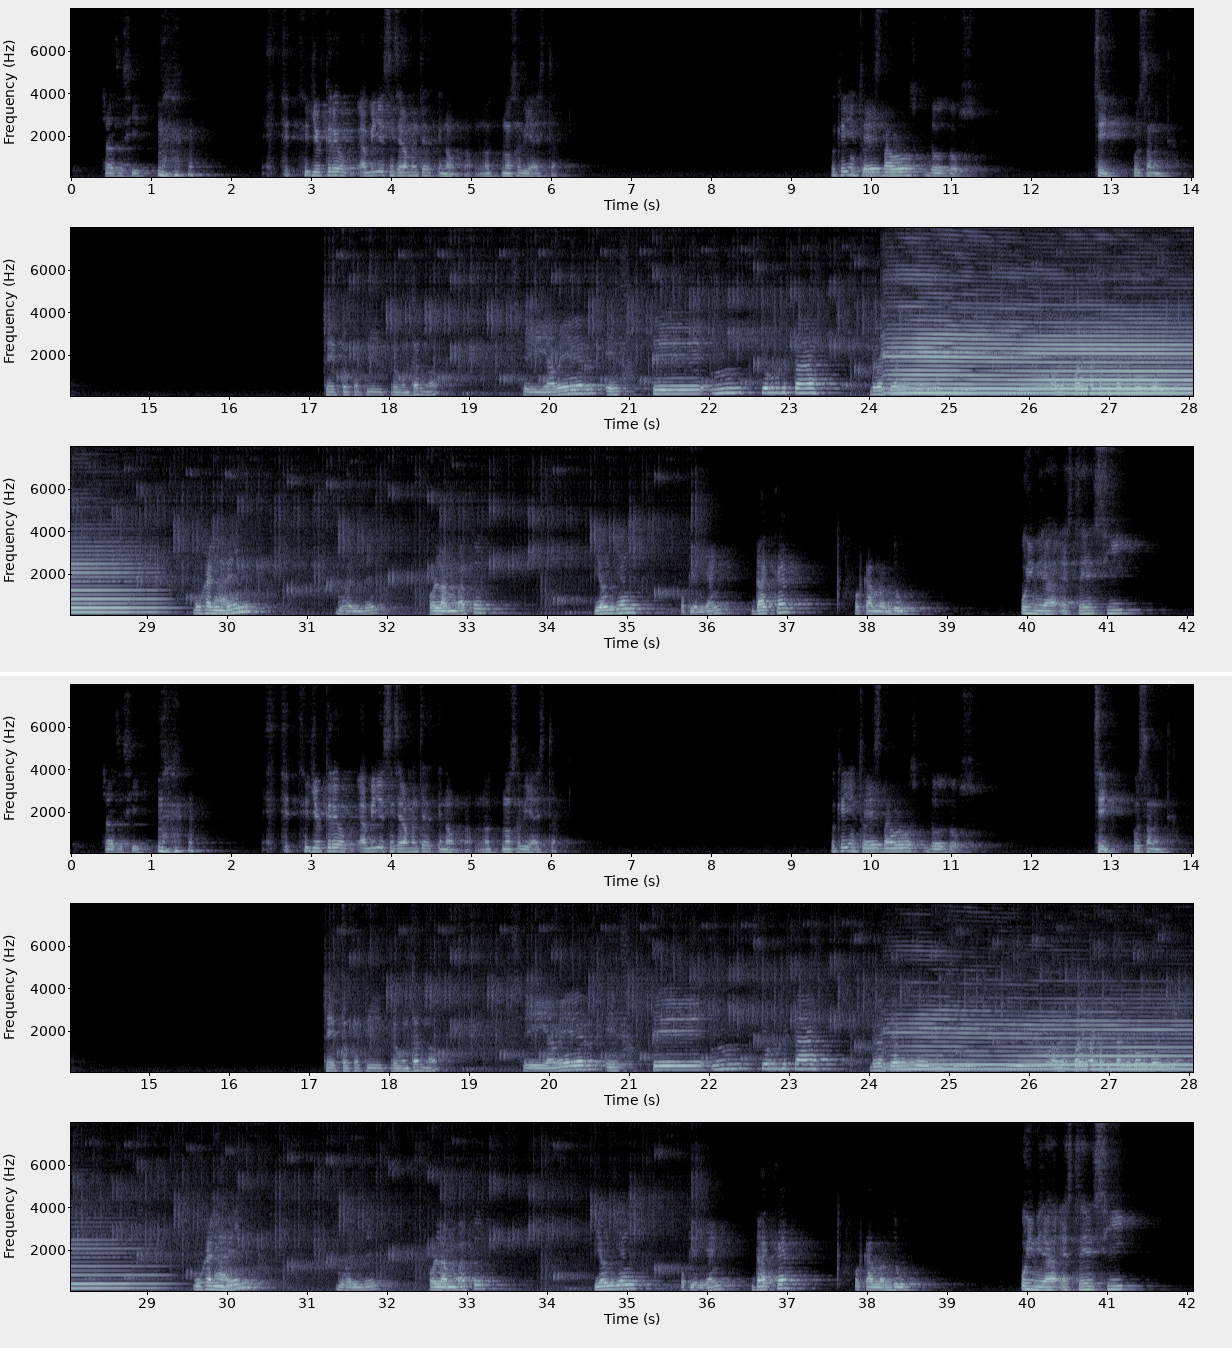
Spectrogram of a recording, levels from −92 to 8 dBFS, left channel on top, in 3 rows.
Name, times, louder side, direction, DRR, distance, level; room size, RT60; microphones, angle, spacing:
voice 1, 0.4-0.9 9.9-11.1 19.7-21.0 21.3-23.4 24.0-27.9 29.6-30.3 31.4-31.9 32.5-33.2 34.6-35.1 35.8-36.2 36.5-37.1 38.0-38.5, equal, 15° left, 3 dB, 0.8 m, -27 dB
voice 2, 1.1-1.6 2.4-6.1 9.5-10.1 12.8-13.0 13.3-13.7 17.2-18.6 29.8-30.1 39.9-41.2, right 2 dB, 15° right, 4 dB, 0.5 m, -31 dB
sound 1, 17.2-35.9, left 1 dB, 85° left, 6.4 m, -50 dB
Bowed string instrument, 24.1-29.3, left 5 dB, 70° left, 0.4 m, -22 dB
19.0 x 13.5 x 4.5 m, 1.0 s
head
